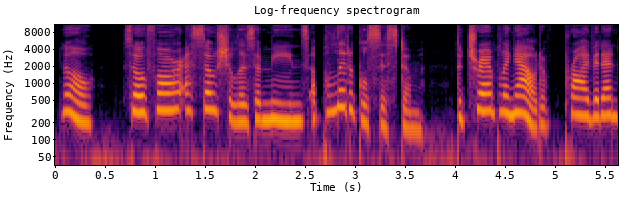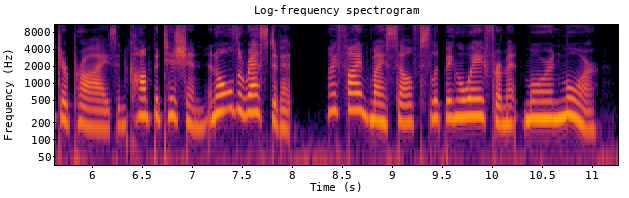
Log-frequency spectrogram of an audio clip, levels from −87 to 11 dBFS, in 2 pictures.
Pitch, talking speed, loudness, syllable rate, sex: 245 Hz, 160 wpm, -17 LUFS, 5.1 syllables/s, female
